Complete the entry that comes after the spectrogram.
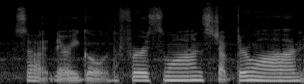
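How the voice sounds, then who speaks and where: A woman with a non-native accent talks at a fairly slow pace in a medium pitch. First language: not English. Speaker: self-published romance author. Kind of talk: casual vlog talk about own books. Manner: halting, self-correcting.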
